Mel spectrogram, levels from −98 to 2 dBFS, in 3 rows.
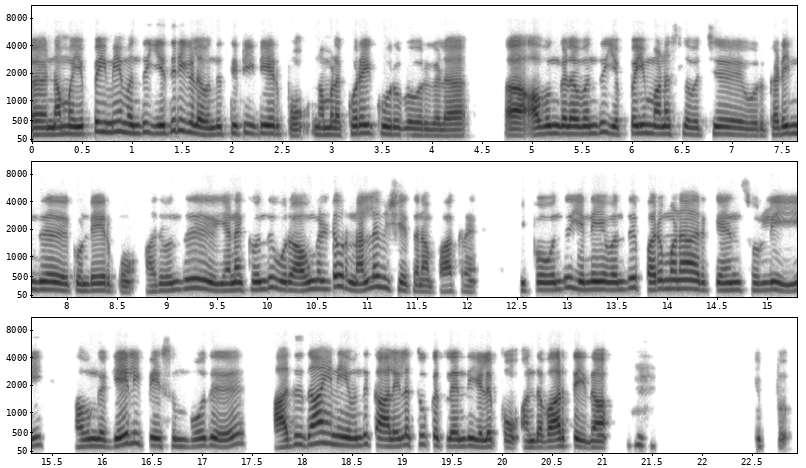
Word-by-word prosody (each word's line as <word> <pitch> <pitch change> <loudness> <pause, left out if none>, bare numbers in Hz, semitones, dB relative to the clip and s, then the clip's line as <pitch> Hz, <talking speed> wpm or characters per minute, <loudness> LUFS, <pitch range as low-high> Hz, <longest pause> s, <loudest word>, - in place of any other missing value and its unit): அ - - +3 0.2
நம்ம 185 +2 +2
எப்பயுமே 230 +5 -1
வந்து 200 +2 +1 0.2
எதிரிகள 230 -2 +1
வந்து 175 +2 +1
திட்டிட்டே 200 0 0
இருப்போம். 175 -6 -6
நம்மள 165 0 0
குறை 195 +2 +4
கூறுபவர்கள, 155 -5 -1 0.7
அ - - +7 0.2
அவுங்கள 190 +2 +4
வந்து 195 +4 -1 0.2
எப்பயும் 195 +2 +1
மனசுல 185 0 -1
வச்சு, 180 +3 -1 0.3
ஒரு 150 0 -7
கடிந்து 195 +3 +2 0.3
கொண்டே 165 0 -1
இருப்போம். 135 -5 -8 0.2
அது 145 - -7
வந்து, 195 +5 -3 0.4
எனக்கு 180 +1 0
வந்து 205 +6 -1
ஒரு 185 -2 0
அவங்கள்ட்ட 205 +7 0
ஒரு 190 - -2
நல்ல 230 - +1
விஷயத்த 170 -7 -4
நான் 135 -2 -11
பார்க்குறேன். 145 -1 -7 0.5
இப்போ 185 - -4
வந்து 195 +6 -2 0.2
என்னைய 195 +1 +4
வந்து 190 +5 -3 0.2
பருமனா 215 +3 +1
இருக்கேன்னு 180 0 -2
சொல்லி, 180 +1 0 0.6
அவுங்க 175 +2 +1
கேலி 235 +7 +4
பேசும்போது, 180 - -1 0.7
அதுதான் 220 +8 +2
என்னைய 210 -3 +3
வந்து 200 +5 -2
காலைல 175 +3 +2
தூக்கத்துலருந்து 185 -4 -1
எழுப்பும், 165 -2 -2
அந்த 150 +1 -1
வார்த்தை 185 - +4
தான். 150 0 +3 1.3
ம்ஹ்ம். 360 - -13
இப்பு - - -16
185 Hz, 140 wpm, -21 LUFS, 170-200 Hz, 1.3 s, அ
